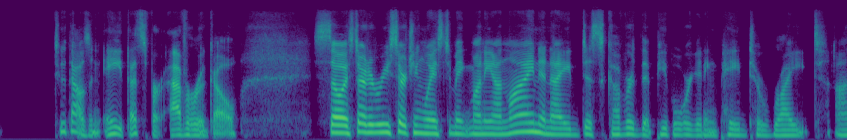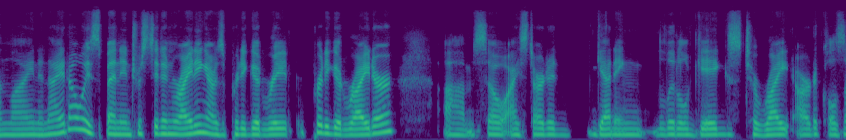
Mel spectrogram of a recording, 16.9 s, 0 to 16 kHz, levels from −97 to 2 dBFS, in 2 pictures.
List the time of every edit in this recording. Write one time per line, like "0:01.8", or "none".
none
